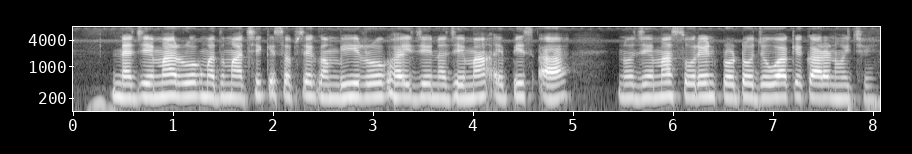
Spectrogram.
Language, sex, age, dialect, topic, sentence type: Magahi, female, 18-24, Western, agriculture, statement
